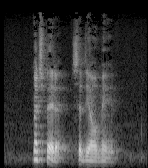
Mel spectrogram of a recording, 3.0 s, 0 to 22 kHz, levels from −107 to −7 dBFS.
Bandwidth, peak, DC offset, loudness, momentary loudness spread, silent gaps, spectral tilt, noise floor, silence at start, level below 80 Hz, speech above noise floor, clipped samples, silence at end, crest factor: 16 kHz; -14 dBFS; under 0.1%; -32 LUFS; 14 LU; none; -4 dB/octave; -70 dBFS; 0.65 s; -86 dBFS; 38 dB; under 0.1%; 0.7 s; 20 dB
